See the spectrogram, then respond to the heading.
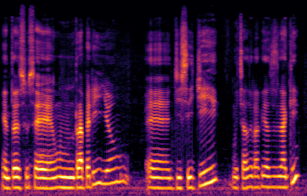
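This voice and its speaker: Woman with a Castilian Spanish accent, slightly low voice, expressive director chatting informally and wandering through her answers. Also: normal speed. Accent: Spanish (Spain). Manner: expressive, rambling, acts out quoted dialogue. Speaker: audio drama director being interviewed. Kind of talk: informal, anecdotal interview answers. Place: small sound booth.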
